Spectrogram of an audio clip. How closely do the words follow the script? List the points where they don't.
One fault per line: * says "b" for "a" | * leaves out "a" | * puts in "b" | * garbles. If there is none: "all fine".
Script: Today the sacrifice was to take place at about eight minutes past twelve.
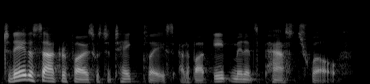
all fine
